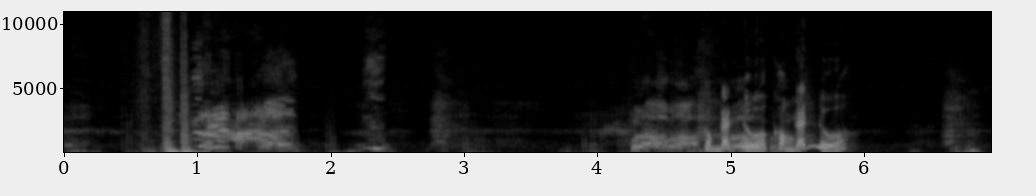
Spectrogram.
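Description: A man speaks angrily and loudly nearby.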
